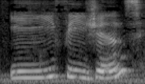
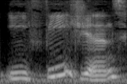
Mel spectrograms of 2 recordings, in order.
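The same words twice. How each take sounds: First: Ephesians said slowly with a long E at the start. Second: Ephesians said slowly, the long E sound leading. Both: Shown as a demonstration. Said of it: "It sounds like a long E".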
